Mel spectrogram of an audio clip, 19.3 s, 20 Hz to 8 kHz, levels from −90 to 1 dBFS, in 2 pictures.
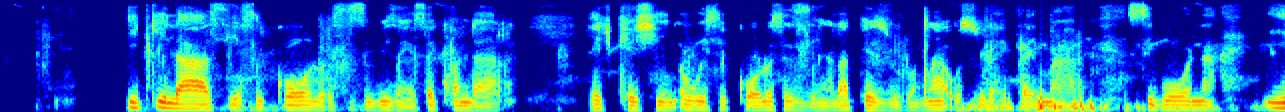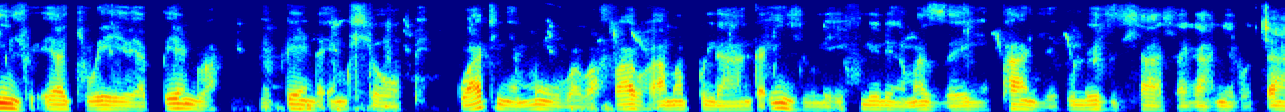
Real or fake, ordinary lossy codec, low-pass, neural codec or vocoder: real; Opus, 24 kbps; 7.2 kHz; none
